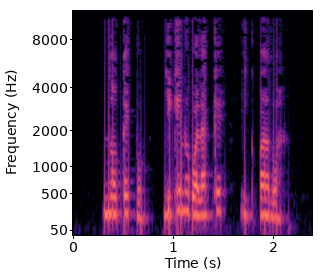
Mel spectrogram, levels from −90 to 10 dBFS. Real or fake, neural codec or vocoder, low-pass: real; none; 10.8 kHz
